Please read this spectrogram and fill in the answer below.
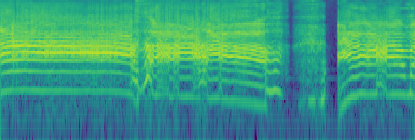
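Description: A cartoon character's voice letting out long, drawn-out screams as he turns into a monster. The first is held at one pitch for over a second, the second sags lower, and a third begins near the end.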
